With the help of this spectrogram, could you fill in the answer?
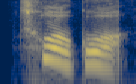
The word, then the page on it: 错过: cuò guò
